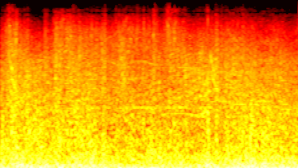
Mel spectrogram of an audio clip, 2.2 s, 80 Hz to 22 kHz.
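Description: A rocket launcher round explodes against a giant sentinel in Halo 2, a loud, dense, rumbling blast sustained for a couple of seconds with no voices.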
